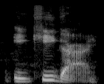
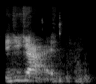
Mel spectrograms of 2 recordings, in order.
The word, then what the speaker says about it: Ikigai: So the word is actually Japanese, and it's pronounced Ikigai. – Ikigai.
